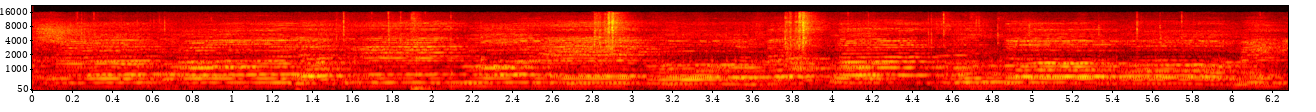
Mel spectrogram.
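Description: Sung liturgical chant with long held notes that change pitch every second or so, over a steady low tone.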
